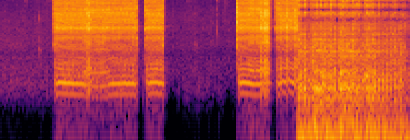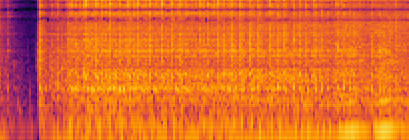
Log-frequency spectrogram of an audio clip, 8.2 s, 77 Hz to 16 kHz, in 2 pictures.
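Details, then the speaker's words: Running 1994 Kawasaki 550SX stand-up jet ski, reed-valve two-stroke on premix, claimed freshly rebuilt with oil put down the cylinders, catches after short bursts into loud, uneven, choppy stumbling run, belching smoke; water box suspected cracked, cause unconfirmed. "She's running, but she's running real weird."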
